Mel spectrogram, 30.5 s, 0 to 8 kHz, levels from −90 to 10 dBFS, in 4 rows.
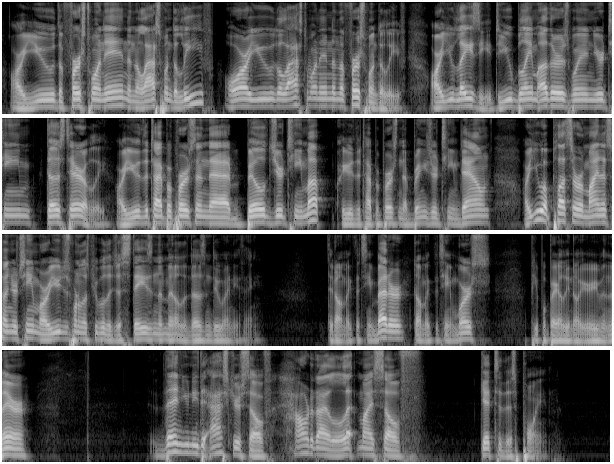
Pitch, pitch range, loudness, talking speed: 120 Hz, 105-140 Hz, -19 LUFS, 235 wpm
